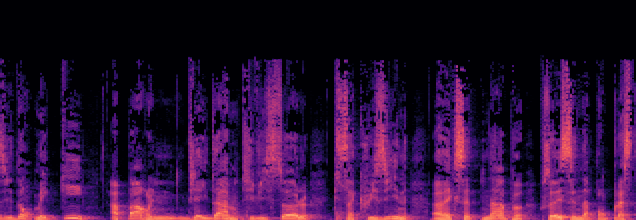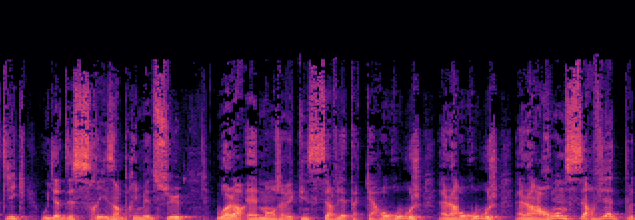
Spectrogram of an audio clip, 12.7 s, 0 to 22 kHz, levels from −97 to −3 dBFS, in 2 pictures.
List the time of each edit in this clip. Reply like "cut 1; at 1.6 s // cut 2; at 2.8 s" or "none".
cut 1; at 3.4 s // cut 2; at 8.8 s // cut 3; at 10.9 s

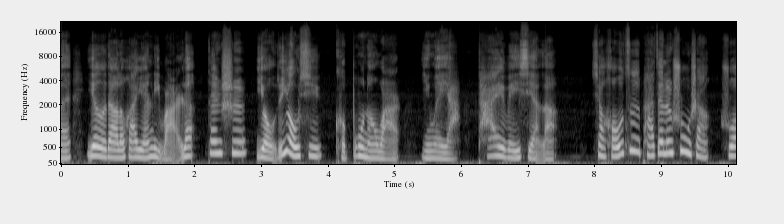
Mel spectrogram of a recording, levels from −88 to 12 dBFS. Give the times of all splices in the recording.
cut 1; at 2.1 s // cut 2; at 7.8 s

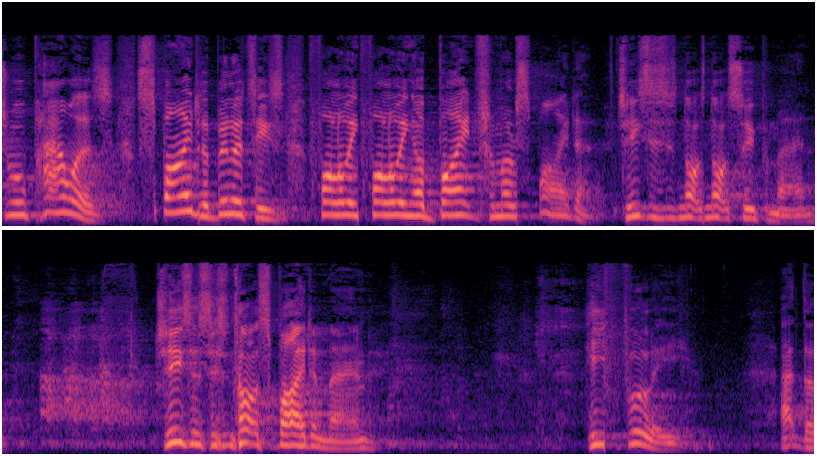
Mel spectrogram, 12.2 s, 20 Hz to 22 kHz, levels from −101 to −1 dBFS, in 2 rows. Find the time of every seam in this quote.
cut 1; at 1.5 s // cut 2; at 2.7 s // cut 3; at 3.8 s // cut 4; at 4.5 s // cut 5; at 5.3 s // cut 6; at 10.6 s

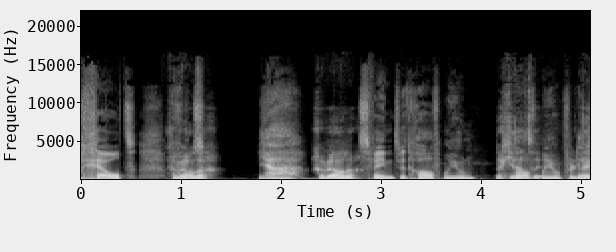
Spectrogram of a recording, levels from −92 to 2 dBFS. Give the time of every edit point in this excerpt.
none

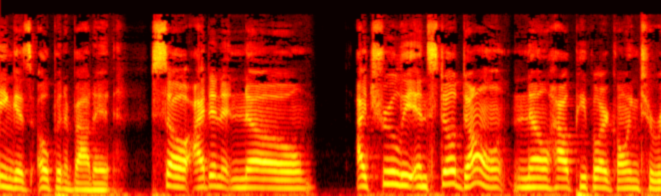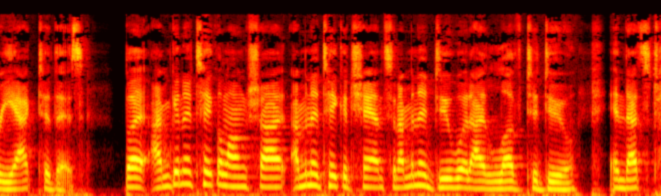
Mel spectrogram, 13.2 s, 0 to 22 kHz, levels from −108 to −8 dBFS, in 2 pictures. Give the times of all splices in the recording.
none

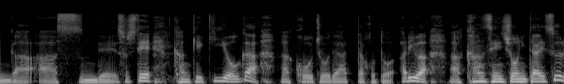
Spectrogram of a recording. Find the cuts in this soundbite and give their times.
cut 1; at 1.7 s

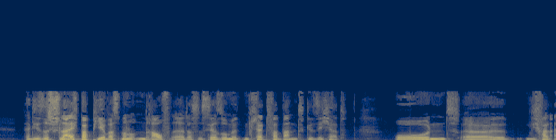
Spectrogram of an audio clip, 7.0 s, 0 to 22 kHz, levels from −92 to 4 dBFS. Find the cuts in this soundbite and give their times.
cut 1; at 2.1 s

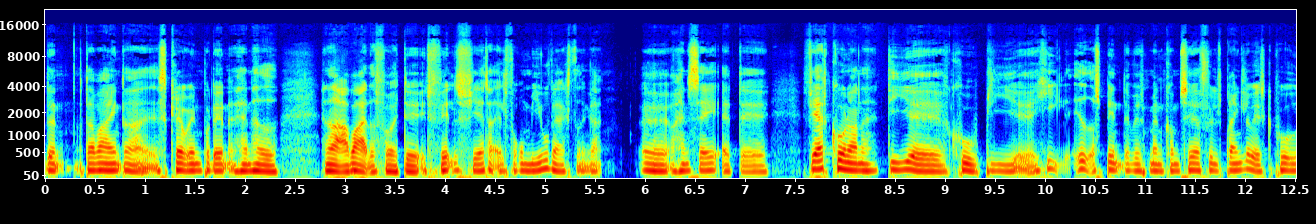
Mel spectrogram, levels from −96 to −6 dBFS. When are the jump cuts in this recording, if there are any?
none

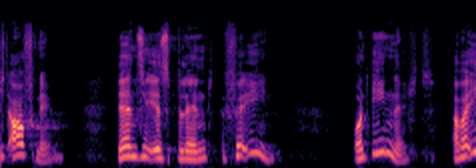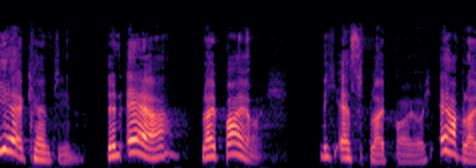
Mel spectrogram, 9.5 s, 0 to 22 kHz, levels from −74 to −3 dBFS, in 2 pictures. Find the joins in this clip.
cut 1; at 3.7 s // cut 2; at 4.4 s

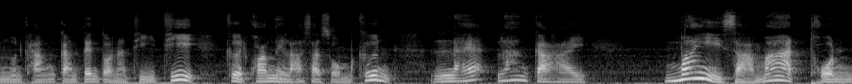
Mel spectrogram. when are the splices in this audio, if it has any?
none

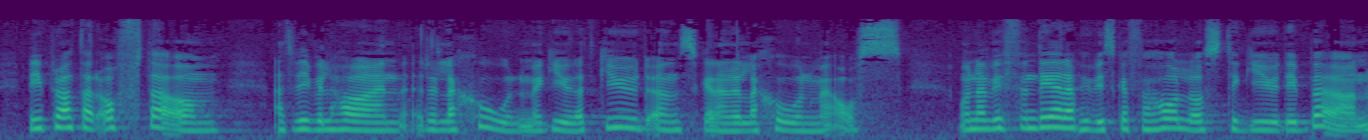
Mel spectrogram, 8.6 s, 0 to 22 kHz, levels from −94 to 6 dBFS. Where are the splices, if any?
cut 1; at 6.7 s

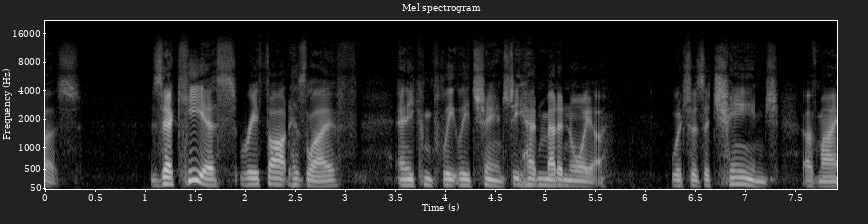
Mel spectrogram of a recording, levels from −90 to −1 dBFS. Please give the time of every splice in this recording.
none

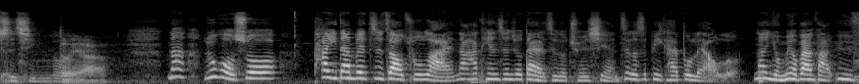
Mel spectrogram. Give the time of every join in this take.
cut 1; at 7.5 s

